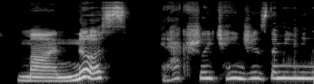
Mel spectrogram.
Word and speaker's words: manus: end and it's a short you and it's pronounced ma nus it actually changes the meaning of the word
